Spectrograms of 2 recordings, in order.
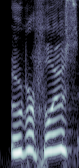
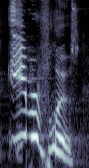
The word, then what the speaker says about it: Eberflus: it's like yeah i i can't take uberflues and everyone's like it's eberflus like when the guy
